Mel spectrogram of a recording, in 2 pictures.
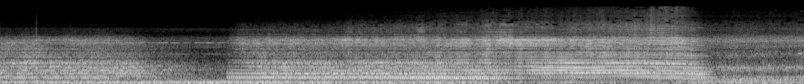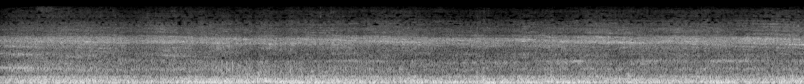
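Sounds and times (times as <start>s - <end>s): locomotive air horn chord: 0.0s - 1.6s, 2.3s - 7.2s
train wheels roaring on rails: 0.0s - 16.0s.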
